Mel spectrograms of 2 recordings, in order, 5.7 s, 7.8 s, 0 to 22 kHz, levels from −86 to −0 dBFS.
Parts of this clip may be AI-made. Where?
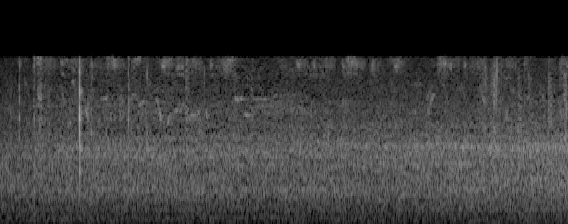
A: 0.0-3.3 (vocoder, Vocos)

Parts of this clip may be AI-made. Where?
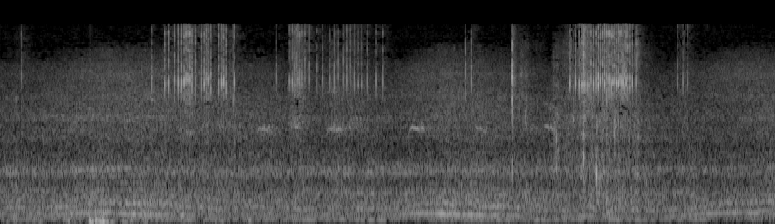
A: 0.0-3.6 (vocoder, BigVGAN v2); 4.5-4.9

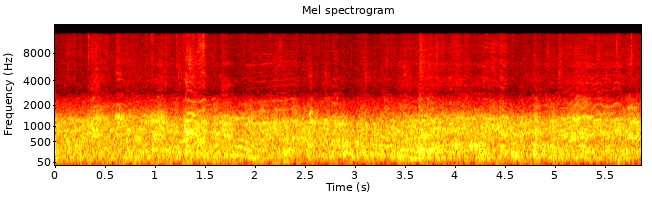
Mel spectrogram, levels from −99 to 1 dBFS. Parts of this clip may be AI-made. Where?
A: 0.0-0.5 (vocoder, BigVGAN v2); 1.1-5.9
